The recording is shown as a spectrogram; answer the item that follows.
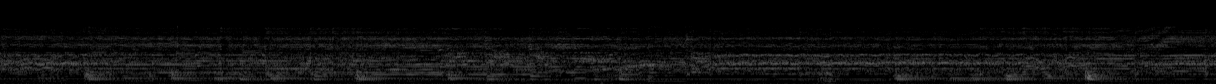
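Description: Guitar music: strummed chords, a new strum about every second.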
